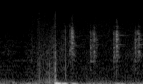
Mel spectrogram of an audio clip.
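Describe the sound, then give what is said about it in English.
A bomb timer ticking in a quick, steady rhythm, with several crisp ticks after a low thump, in a Batman scene where the bomb means trouble for Batman and Robin. It is fairly quiet, with no voices. “A ticking bomb means trouble Ooh.”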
